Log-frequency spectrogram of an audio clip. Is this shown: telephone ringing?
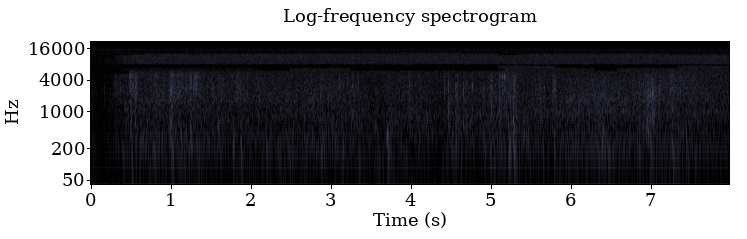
no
